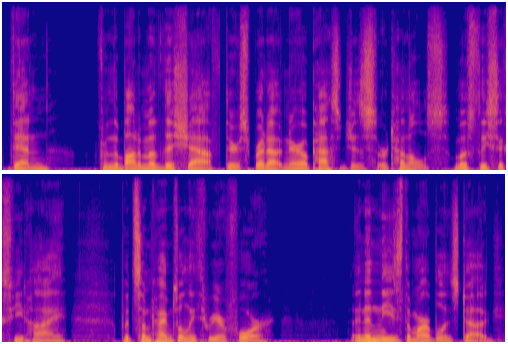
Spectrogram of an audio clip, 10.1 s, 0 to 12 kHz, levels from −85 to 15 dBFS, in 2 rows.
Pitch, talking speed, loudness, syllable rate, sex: 110 Hz, 185 wpm, -21 LUFS, 5.4 syllables/s, male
